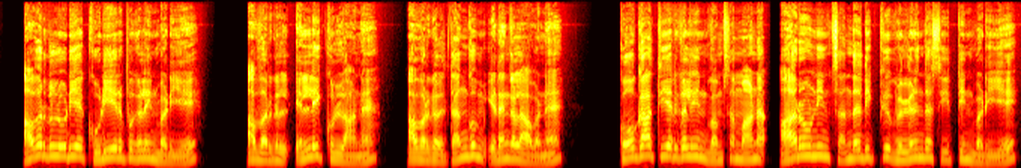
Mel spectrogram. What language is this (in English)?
Tamil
